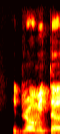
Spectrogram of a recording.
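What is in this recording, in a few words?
"hidrometer", Malay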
